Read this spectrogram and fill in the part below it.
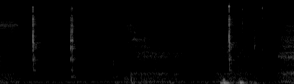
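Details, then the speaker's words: Yaesu FT-757GX radio, power button pressed: faint separate clicks about half a second apart then a small cluster, no fan or hum following; relay clicks but no power-up, owner suspects CPU clock crystal, unconfirmed. "so yeah so when I hit the power button you can hear the relay key we're clicking and then the fan doesn't goom that means it's it's not booting"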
